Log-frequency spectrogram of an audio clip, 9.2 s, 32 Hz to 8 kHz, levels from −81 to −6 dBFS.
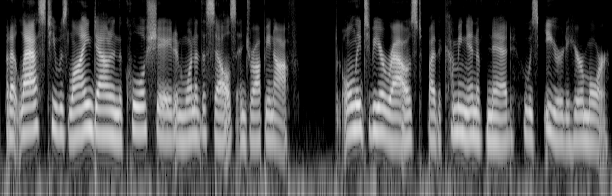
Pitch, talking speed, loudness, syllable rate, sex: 170 Hz, 235 wpm, -23 LUFS, 5.4 syllables/s, female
